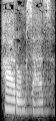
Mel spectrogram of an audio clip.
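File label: "haromszaz", Hungarian pronunciation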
